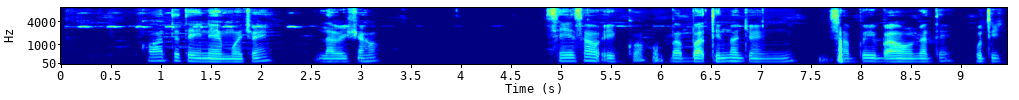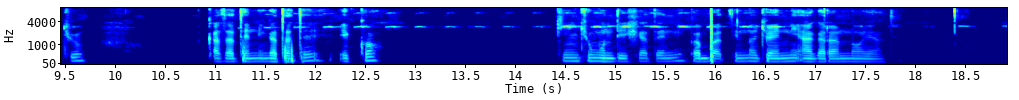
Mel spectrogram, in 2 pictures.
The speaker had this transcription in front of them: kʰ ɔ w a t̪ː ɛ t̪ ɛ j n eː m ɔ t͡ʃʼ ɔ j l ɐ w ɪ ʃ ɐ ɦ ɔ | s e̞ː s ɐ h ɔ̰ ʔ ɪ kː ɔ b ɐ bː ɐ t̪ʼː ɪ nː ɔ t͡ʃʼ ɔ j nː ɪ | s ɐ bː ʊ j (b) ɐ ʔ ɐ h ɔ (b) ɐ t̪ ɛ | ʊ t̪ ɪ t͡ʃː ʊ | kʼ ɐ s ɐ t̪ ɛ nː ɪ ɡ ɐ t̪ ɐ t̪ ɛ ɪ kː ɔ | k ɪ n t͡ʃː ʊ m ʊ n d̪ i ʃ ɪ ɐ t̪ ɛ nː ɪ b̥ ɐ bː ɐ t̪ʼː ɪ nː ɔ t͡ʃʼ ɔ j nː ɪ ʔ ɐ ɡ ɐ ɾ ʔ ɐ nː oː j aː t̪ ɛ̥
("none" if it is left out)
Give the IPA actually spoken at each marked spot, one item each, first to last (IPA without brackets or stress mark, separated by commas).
b, ɡ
